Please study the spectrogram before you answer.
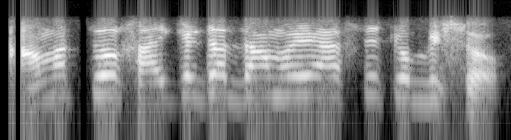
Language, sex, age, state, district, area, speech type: Bengali, male, 60+, West Bengal, Darjeeling, rural, conversation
